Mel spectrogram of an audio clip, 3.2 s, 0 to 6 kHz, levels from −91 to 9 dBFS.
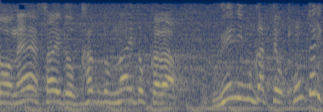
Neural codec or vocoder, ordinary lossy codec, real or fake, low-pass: none; none; real; 5.4 kHz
